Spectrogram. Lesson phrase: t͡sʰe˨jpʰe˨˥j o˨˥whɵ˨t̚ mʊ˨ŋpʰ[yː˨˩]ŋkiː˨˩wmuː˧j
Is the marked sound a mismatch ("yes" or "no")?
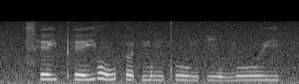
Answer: yes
